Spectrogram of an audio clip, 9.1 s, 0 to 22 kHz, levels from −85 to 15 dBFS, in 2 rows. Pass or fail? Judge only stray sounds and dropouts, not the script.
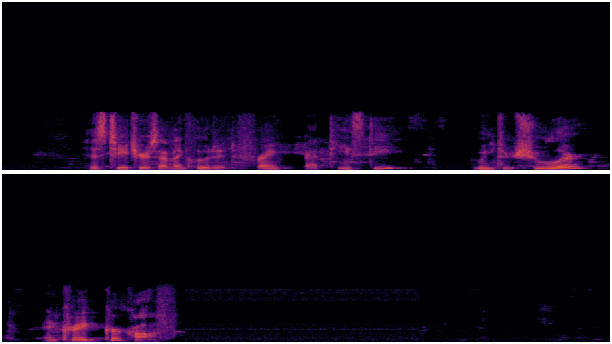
pass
